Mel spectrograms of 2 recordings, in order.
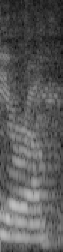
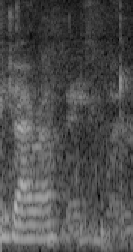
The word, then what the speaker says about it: gyro: you pronounce gyro yeah we don't say euro we say gyro can you pass me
